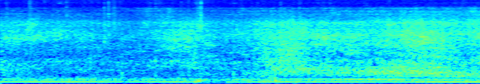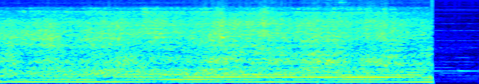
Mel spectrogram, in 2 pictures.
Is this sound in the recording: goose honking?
no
